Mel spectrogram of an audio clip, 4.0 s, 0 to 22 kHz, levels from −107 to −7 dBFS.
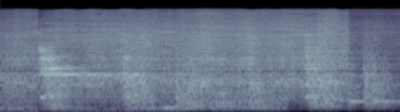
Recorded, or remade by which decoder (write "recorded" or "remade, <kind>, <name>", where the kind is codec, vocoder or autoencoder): remade, autoencoder, DAC-VAE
